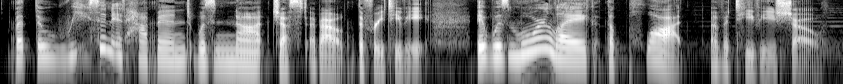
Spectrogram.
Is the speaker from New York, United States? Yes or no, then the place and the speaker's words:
yes; New York, United States; as a New Yorker, I don't drive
